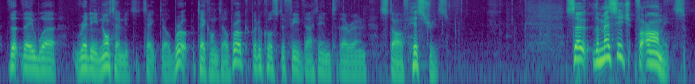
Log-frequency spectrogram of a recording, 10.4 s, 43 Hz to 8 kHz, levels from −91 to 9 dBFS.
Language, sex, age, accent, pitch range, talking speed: English, male, 50-69, British, 90-125 Hz, 155 wpm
